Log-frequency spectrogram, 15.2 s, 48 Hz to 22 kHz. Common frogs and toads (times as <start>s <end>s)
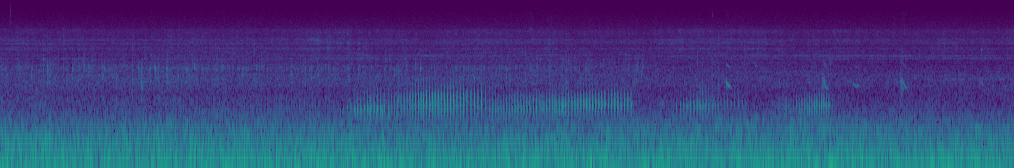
4.6s 13.7s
